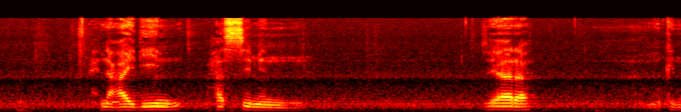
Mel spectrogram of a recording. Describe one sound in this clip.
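A man speaks slowly and deliberately into microphones, in short phrases with pauses.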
